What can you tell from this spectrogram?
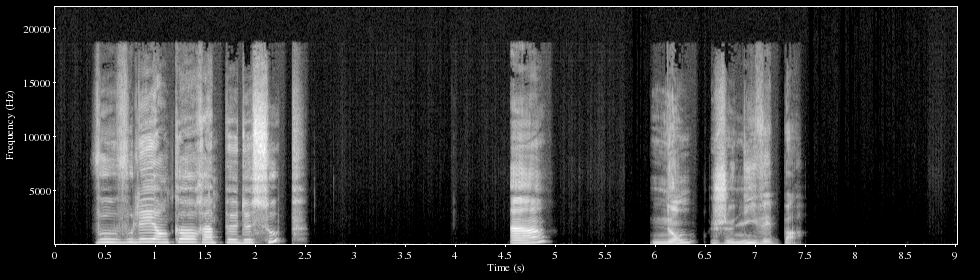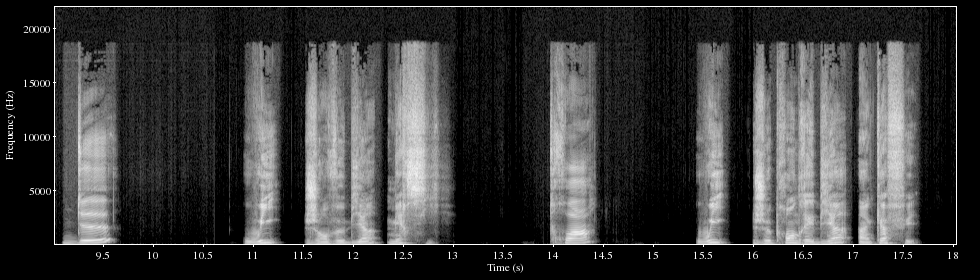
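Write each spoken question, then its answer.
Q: Vous voulez encore un peu de soupe?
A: 2: Oui, j'en veux bien, merci.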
